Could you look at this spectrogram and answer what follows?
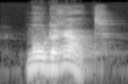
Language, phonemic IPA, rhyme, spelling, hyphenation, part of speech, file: Dutch, /ˌmoː.dəˈraːt/, -aːt, moderaat, mo‧de‧raat, adjective / noun, Nl-moderaat.ogg
- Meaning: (adjective) 1. moderate 2. politically conservative, moderate (viewed as being in between liberals and reactionaries in the nineteenth century); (noun) a political conservative, a moderate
